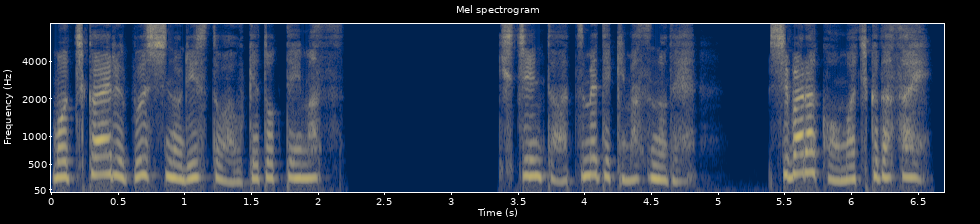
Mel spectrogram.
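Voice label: OPERATION BEGIN Japanese, Voice; GF Alarm; Fedorov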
